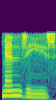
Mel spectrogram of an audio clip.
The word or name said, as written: Menzies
